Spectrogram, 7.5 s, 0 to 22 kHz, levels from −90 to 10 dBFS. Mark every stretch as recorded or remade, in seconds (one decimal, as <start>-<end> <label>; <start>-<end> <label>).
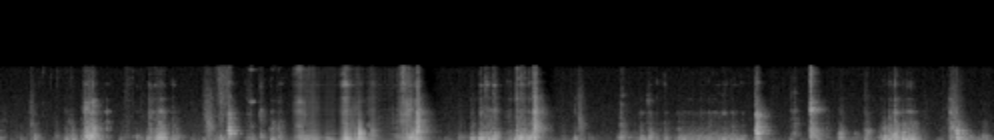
0.0-2.2 recorded; 2.2-3.1 remade; 3.1-7.5 recorded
